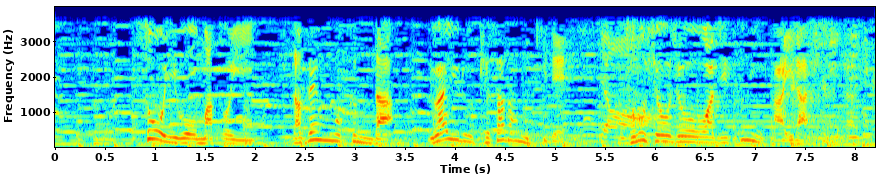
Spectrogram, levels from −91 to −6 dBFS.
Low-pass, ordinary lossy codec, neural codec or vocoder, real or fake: 3.6 kHz; none; none; real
